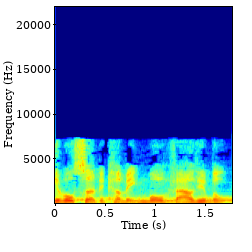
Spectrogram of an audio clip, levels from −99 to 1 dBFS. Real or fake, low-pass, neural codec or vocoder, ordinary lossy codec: fake; 7.2 kHz; codec, 16 kHz, 0.5 kbps, FunCodec, trained on Chinese and English, 25 frames a second; MP3, 32 kbps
